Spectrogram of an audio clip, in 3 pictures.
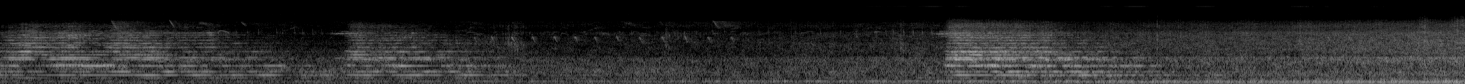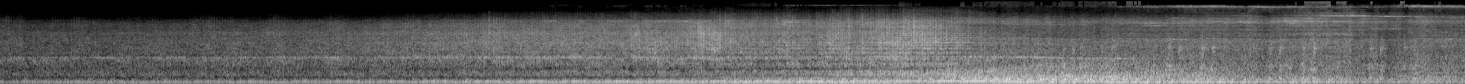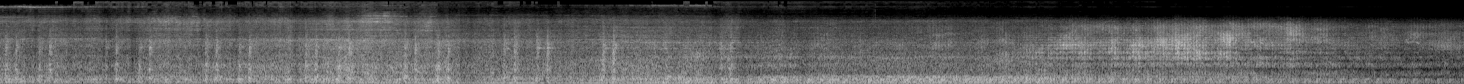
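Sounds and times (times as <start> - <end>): train horn: 0.0 - 5.4, 9.4 - 12.2
diesel locomotive engine: 0.0 - 43.9
carriages rolling on rails: 5.3 - 43.9.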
